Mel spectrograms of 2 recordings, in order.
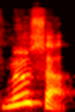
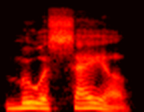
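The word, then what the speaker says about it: Darius Muasau: be a possibility uh Darius Musa uh UCLA 511 225 he's already 23 years old or muo I guess is the correct way to say it but he's a thick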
